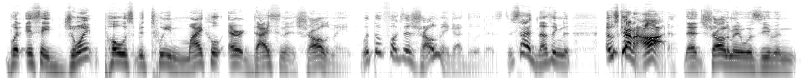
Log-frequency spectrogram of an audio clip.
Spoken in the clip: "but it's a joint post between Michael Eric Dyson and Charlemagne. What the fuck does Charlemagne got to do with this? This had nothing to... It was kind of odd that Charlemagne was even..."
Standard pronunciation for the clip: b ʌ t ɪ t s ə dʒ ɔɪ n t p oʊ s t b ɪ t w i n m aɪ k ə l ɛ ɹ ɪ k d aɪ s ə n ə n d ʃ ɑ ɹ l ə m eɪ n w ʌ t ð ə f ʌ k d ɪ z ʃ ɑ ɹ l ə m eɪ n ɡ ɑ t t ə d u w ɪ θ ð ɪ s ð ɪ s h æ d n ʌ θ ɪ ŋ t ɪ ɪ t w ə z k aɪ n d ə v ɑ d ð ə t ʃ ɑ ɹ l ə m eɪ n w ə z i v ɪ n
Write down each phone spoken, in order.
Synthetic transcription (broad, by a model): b ʌ t ɪ t s ə dʒ ɔɪ n p oʊ s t b ɪ t w i n m aɪ k l ɛ ɹ ɪ k d aɪ s ə n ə n ʃ ɑ ɹ l ə m eɪ n w ʌ t ð ə f ʌ k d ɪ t ʃ ɑ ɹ l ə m eɪ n ɡ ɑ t t d u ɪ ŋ ð ɪ s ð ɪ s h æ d n ʌ θ ɪ ŋ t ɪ ɪ t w ə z k aɪ n d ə ɑ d ð ə t ʃ ɑ ɹ l ə m eɪ n w ə z i v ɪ n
